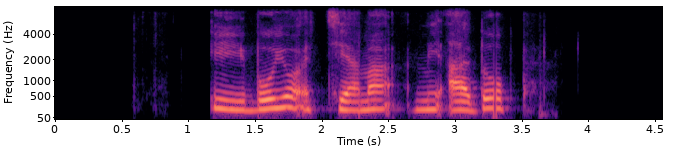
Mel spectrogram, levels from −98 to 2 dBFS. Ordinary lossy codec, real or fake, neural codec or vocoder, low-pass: Opus, 16 kbps; real; none; 7.2 kHz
